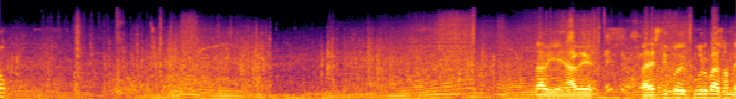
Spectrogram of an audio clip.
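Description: A rally car engine revs and roars, rising and falling as gears change.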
